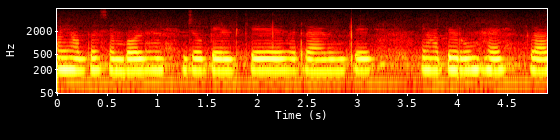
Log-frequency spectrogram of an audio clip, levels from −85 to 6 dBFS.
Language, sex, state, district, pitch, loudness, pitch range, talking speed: Hindi, female, Himachal Pradesh, Shimla, 195 Hz, -14 LUFS, 190-200 Hz, 145 wpm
